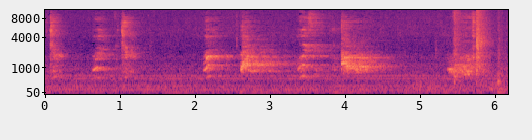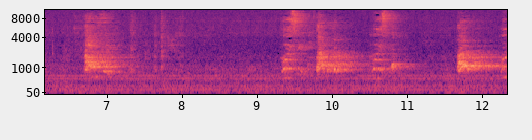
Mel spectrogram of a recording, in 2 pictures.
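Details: Indoor pug barking at a dog on a screen: short yelping barks in scattered bursts, some in quick pairs and triplets with gaps of a second or more, over a steady low hum.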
